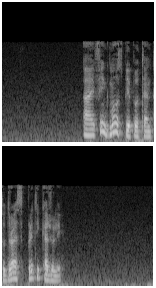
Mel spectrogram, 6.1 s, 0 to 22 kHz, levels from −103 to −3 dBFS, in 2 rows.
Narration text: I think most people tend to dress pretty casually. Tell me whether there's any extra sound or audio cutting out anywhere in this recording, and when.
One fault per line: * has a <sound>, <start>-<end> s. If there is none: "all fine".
all fine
